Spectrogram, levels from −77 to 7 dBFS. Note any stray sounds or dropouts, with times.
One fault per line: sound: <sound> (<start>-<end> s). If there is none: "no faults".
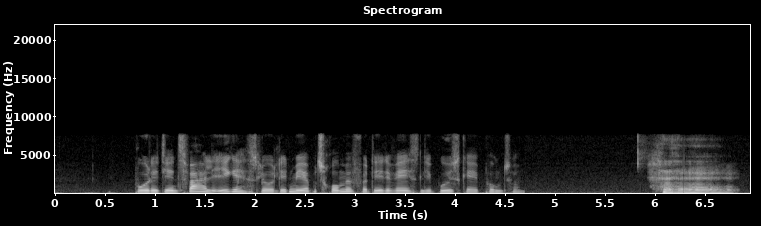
sound: laugh (5.8-6.9 s)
